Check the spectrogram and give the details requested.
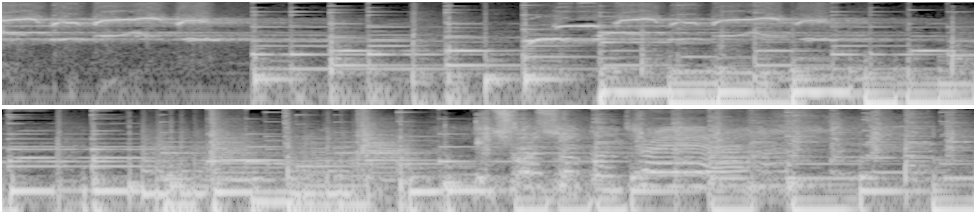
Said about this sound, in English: Oh, are they whistling now?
